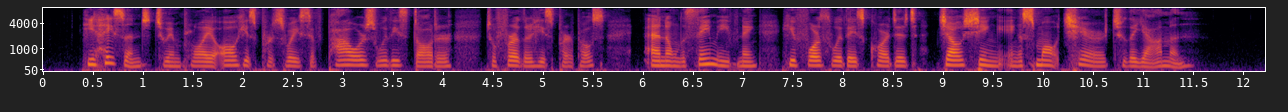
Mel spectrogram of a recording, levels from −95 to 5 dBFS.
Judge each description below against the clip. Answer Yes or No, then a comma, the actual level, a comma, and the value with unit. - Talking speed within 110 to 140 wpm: No, average, 155 wpm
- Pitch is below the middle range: No, medium, 175 Hz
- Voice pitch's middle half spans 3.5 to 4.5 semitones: No, average, 2.9 semitones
